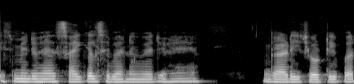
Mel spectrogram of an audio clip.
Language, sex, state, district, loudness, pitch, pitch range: Hindi, male, Delhi, New Delhi, -17 LUFS, 130 Hz, 120-130 Hz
